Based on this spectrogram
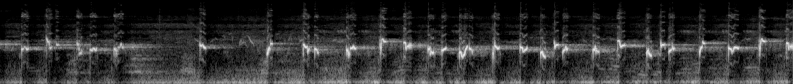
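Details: Yellow-vented bulbul (trucukan) singing a 'gacor' fighting song meant to draw replies from other kept bulbuls: clear whistled notes, each with a quick up-and-down inflection, delivered in irregular bursts over faint low background hum.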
